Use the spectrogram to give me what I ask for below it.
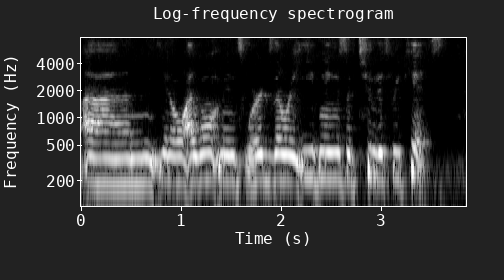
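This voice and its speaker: A woman speaks at a fairly quick pace with a medium pitch. Room echo is audible. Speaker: youth organization representative. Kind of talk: council presentation.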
